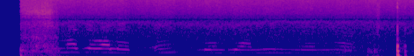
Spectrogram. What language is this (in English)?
Kalenjin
